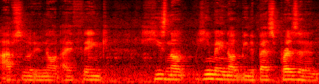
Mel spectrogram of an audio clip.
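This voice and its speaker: A man speaks in a flat monotone, with audible room echo and noticeable background noise. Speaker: political commentary vlogger. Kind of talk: opinion monologue. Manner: fast.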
